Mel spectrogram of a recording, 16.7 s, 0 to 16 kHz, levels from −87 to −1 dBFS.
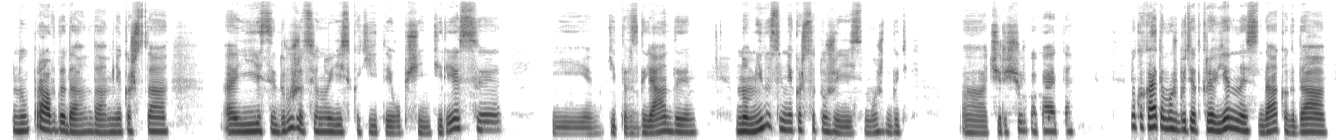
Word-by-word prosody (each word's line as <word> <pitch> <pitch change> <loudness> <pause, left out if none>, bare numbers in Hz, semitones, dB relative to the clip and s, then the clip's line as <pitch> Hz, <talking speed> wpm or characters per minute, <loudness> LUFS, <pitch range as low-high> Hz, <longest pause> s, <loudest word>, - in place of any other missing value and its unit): Ну, 170 +1 0
правда, 185 -4 +4
да, 145 -2 +1
да. 150 -3 -3
Мне 150 +1 -2
кажется, 160 0 -1 0.7
если 155 +2 +1
дружат, 175 +4 0
всё 165 - -3
равно 155 -1 -1
есть 145 -1 -1
какие-то 140 -2 -9
и 130 - -2
общие 130 +1 -4
интересы, 185 - -2 0.6
и 120 -1 -8
какие-то 135 -2 -8
взгляды, 140 +4 -1 0.5
но 160 0 +6
минусы, 215 - +2
мне 185 -2 0
кажется, 190 +2 -3
тоже 155 -4 -3
есть. 125 0 -5
Может 140 +4 -8
быть, 140 0 -9 0.7
а, 130 -1 -5
чересчур 155 +6 -4
какая-то, 155 -1 -5 0.7
ну, 265 - 0
какая-то 255 0 +7
может 215 -3 +3
быть 195 +1 +1
откровенность, 185 -1 +4
да, 150 +6 +2
когда 150 -2 +1
155 Hz, 130 wpm, -27 LUFS, 140-180 Hz, 0.7 s, какая-то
